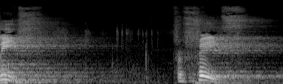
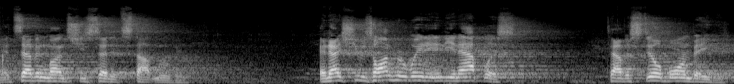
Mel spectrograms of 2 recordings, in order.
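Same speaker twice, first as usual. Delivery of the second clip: ordinary talk, nothing marked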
